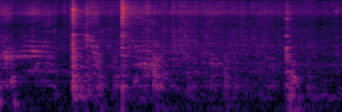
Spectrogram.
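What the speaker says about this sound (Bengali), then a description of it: "দিয়ে অল্প ভেজে নিচ্ছি" A paste of ginger, green chilli, garlic, onion and tomato fries in a pan for a small-fish curry, giving a soft steady sizzle with a few sharp scraping stirs, faint and close.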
